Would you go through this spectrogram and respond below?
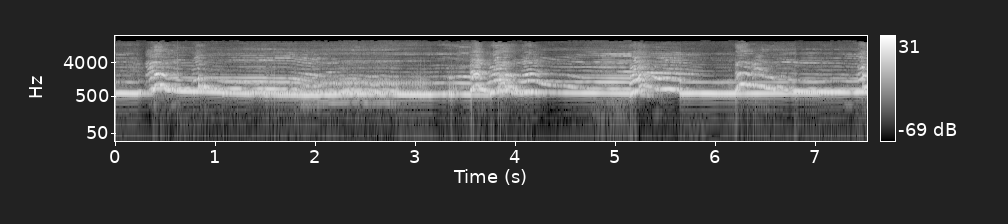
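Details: Three dogs, parent and offspring, howl in chorus: steady drawn-out tones with several voices joining in sharp rising onsets about every one to two seconds, layered and sustained throughout.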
